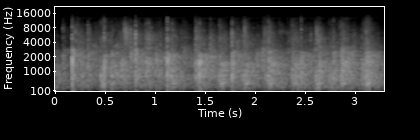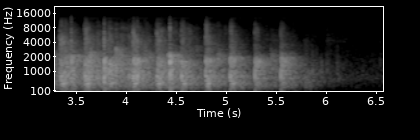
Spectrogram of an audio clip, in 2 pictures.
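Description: A small group of people applauding, with many hands clapping together; the applause thins out and dies away near the end.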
